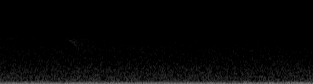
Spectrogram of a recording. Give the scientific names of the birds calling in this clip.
Catharus fuscescens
